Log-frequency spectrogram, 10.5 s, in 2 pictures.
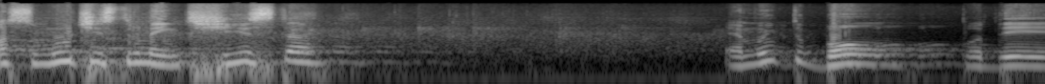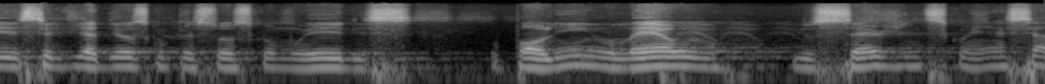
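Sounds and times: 
speech: 0:00.0 - 0:01.7, 0:03.6 - 0:10.4
audience applauding: 0:00.0 - 0:03.8.

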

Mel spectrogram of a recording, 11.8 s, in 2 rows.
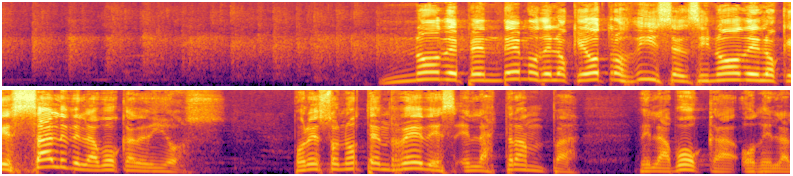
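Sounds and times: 
audience applauding: 0:00.0 - 0:04.8
speech: 0:02.8 - 0:07.5, 0:08.1 - 0:11.8.

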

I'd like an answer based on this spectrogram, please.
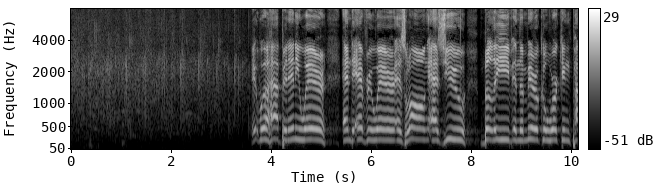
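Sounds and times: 
audience clapping hands: 0:00.0 - 0:03.9
speech: 0:03.6 - 0:10.1.

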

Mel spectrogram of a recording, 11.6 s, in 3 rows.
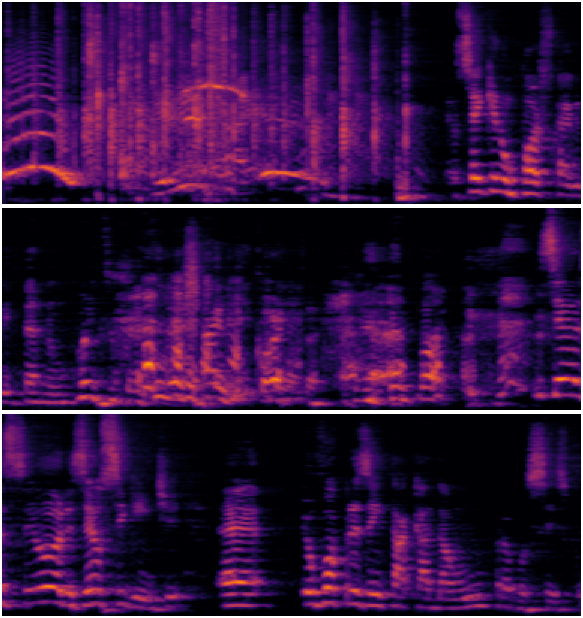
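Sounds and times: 
audience clapping along: 0:00.0 - 0:03.0
speech: 0:03.1 - 0:11.5
laughter: 0:04.6 - 0:07.5.

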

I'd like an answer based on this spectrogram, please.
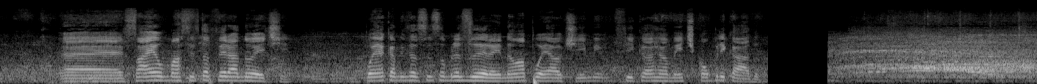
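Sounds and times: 
speech: 0:00.6 - 0:03.0, 0:03.6 - 0:07.7
stadium crowd cheering: 0:08.3 - 0:10.3.

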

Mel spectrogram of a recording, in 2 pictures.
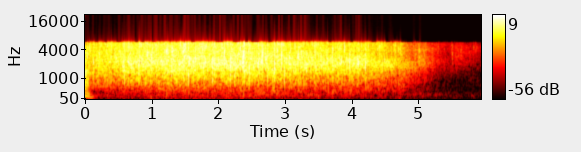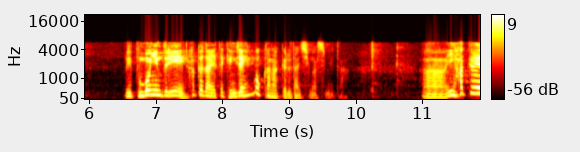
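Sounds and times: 
audience applause: 0:00.0 - 0:05.3
speech: 0:06.6 - 0:10.0, 0:11.0 - 0:11.8.

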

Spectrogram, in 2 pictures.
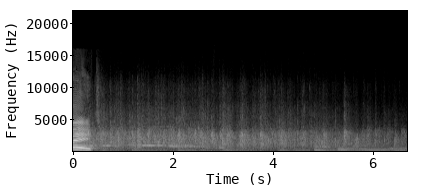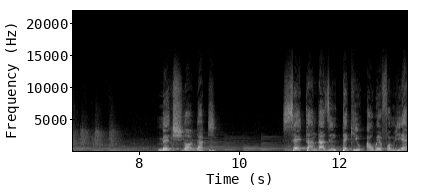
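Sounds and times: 
audience clapping: 0:00.0 - 0:07.6
speech: 0:08.4 - 0:09.6, 0:10.9 - 0:13.3.

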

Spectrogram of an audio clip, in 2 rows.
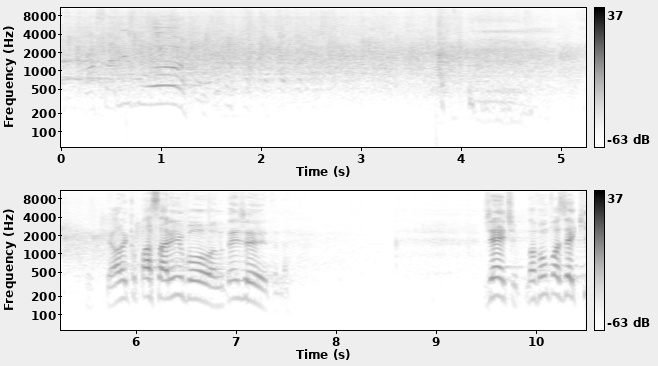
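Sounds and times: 
audience applauding: 0:00.0 - 0:06.5
speech: 0:05.7 - 0:07.6, 0:09.5 - 0:10.4.

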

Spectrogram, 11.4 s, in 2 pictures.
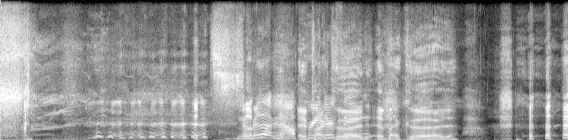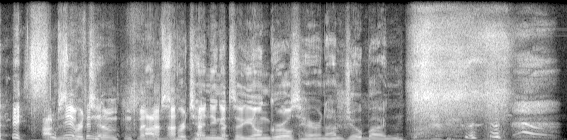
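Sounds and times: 
sniffing the microphone: 0:00.0 - 0:00.9, 0:09.8 - 0:10.8
laughter: 0:00.4 - 0:08.0, 0:09.9 - 0:11.2
speech: 0:01.2 - 0:11.3.

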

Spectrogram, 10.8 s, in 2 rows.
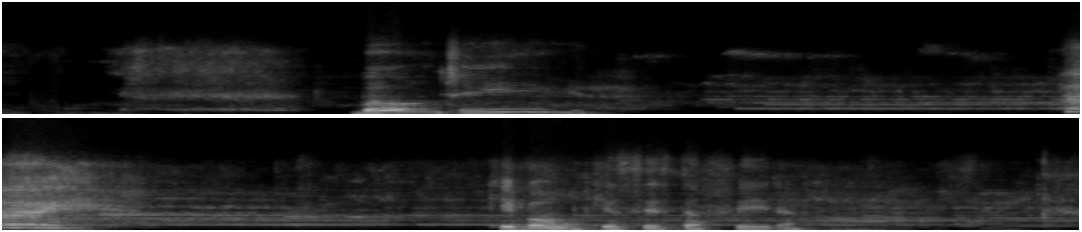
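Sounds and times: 
deep breath: 0:00.5 - 0:01.6
speech: 0:01.8 - 0:03.1, 0:07.9 - 0:09.6.

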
